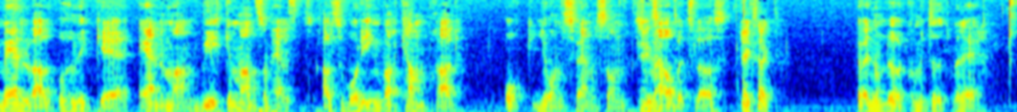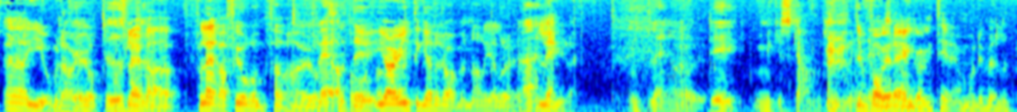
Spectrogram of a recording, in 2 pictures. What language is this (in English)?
Swedish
